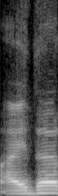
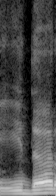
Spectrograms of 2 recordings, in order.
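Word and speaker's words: either: Actually हम आइदर और नाइदर बोलते हैं, पर इसका प्रोनाउंसिएशन होता है ईदर और नीदर, ईदर और नीदर नॉर।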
